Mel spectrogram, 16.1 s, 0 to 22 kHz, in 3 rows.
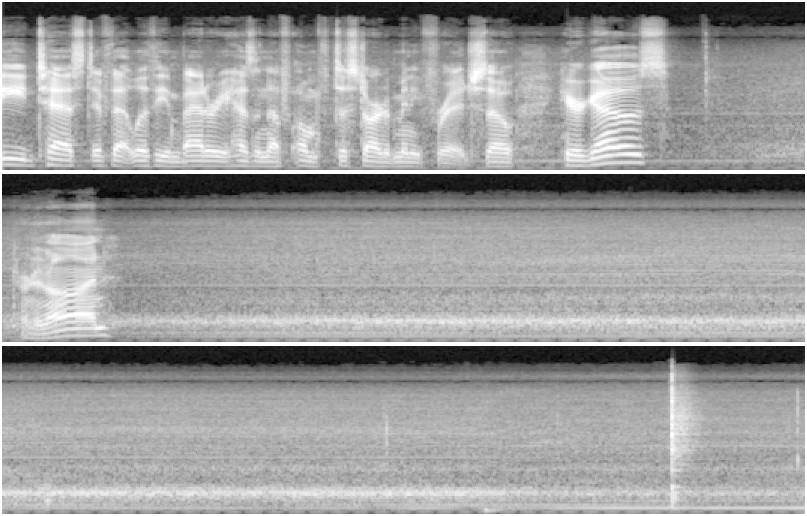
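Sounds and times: cooling fan whirring: 0.0 - 16.0
fridge compressor humming: 0.0 - 16.0.

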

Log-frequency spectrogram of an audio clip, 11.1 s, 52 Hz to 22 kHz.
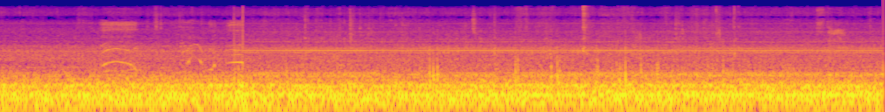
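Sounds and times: aircraft cabin rumble: 0.0 - 11.0
thin steady whine: 0.0 - 11.0.

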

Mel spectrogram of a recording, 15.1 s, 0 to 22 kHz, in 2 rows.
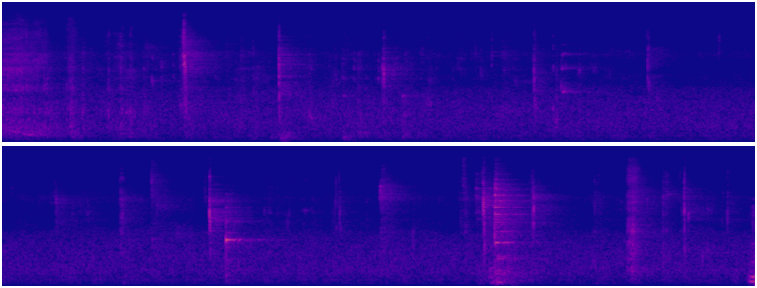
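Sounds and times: person chewing with mouth clicks: 0.5 - 6.6.

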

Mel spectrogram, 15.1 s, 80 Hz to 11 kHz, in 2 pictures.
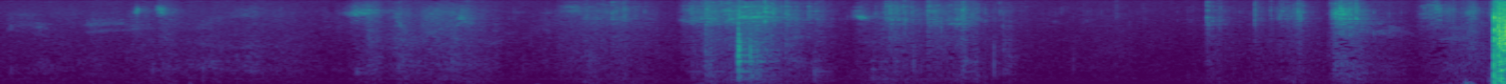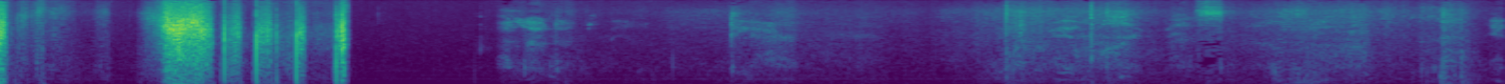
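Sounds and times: loud scraping with clicks: 6.1 - 9.3.

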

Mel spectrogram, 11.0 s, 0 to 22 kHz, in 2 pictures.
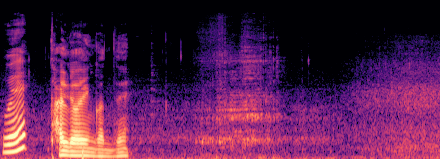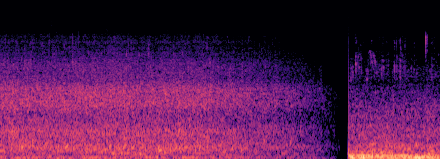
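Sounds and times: river water rushing: 4.4 - 9.7.

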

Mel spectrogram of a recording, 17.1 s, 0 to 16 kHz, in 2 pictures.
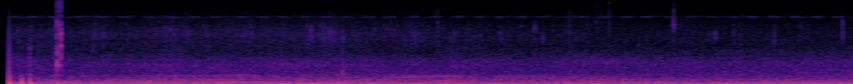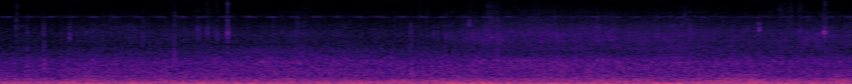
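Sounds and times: birds pecking at peanuts: 0.2 - 17.0
wind on microphone: 9.3 - 17.0.

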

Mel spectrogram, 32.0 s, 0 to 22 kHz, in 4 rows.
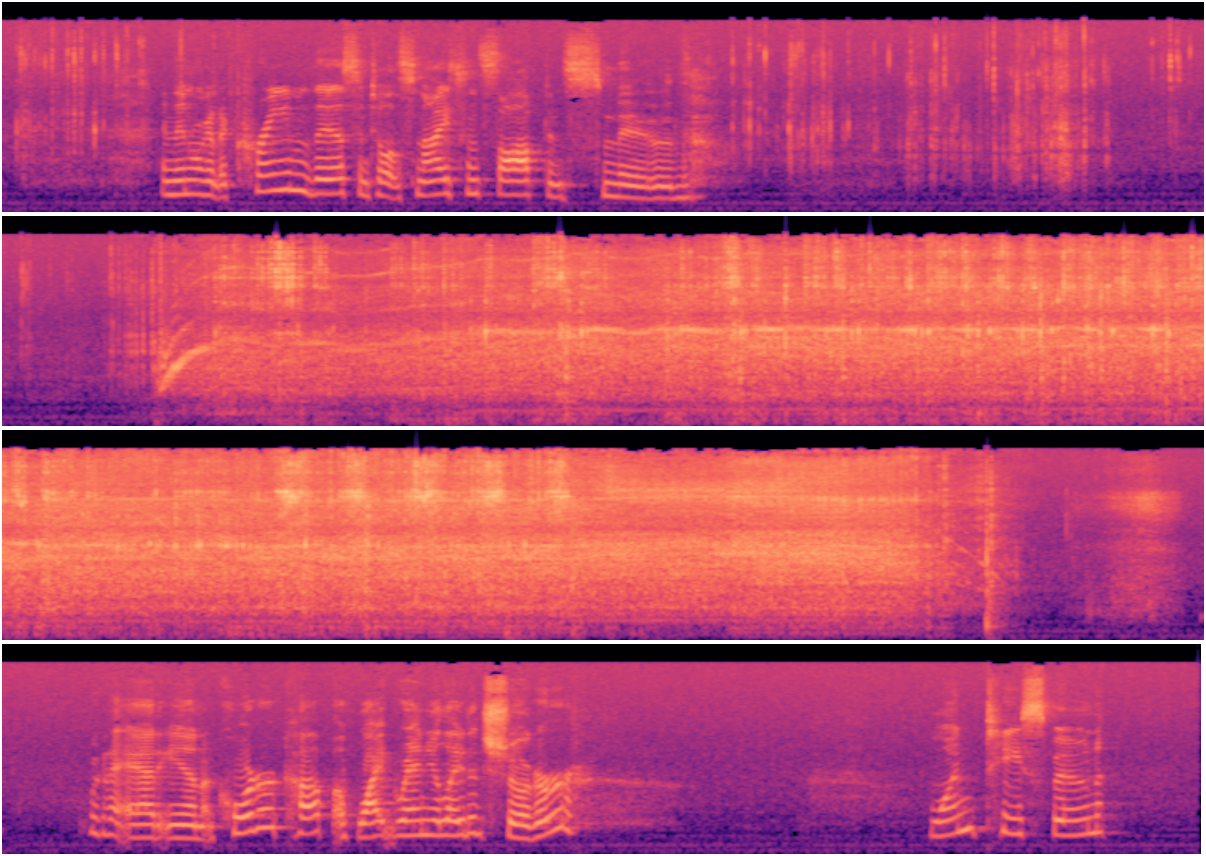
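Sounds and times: electric hand mixer running: 8.9 - 22.9.

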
